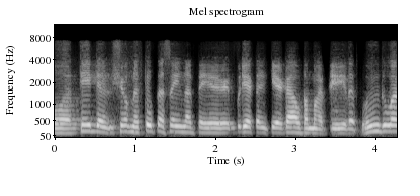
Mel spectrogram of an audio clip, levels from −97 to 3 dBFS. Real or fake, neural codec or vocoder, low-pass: fake; codec, 16 kHz, 0.5 kbps, X-Codec, HuBERT features, trained on general audio; 7.2 kHz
